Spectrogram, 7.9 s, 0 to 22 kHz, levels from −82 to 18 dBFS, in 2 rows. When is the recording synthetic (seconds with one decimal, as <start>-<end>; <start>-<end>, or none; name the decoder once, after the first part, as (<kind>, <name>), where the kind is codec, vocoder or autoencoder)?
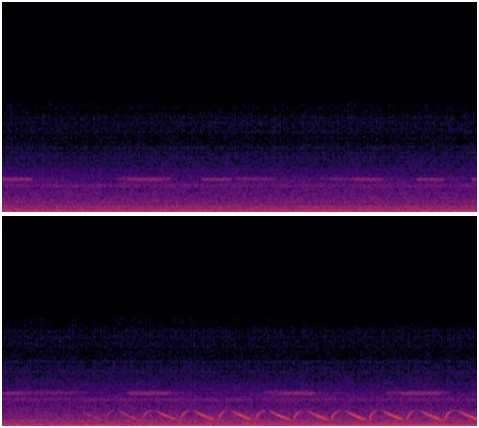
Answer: none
